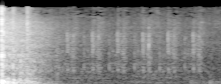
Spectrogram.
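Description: An aikido partner's body landing on the training mat in a breakfall after a throw: one heavy thud and slap right at the start, dying away within about half a second.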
